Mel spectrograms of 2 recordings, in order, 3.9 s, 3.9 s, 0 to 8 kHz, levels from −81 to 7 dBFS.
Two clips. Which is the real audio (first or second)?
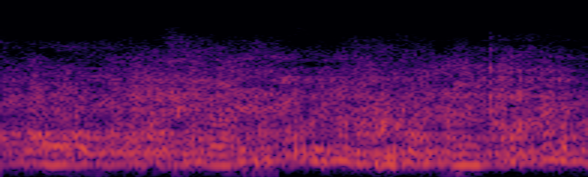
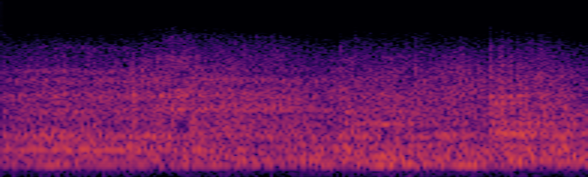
second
